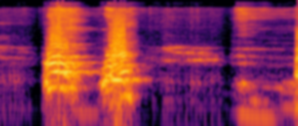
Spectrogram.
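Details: Two sharp, loud barks in quick succession from a dog said to be very angry, followed by softer human speech.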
